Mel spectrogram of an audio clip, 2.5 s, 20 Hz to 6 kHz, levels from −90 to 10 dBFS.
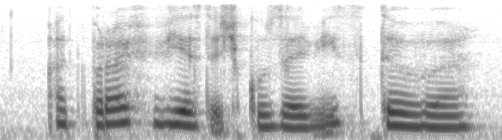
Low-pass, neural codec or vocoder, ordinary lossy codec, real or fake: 5.4 kHz; none; none; real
